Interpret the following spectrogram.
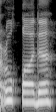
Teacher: دال کی آواز لوٹ کر واپس آئی ہے، یہاں پہ ہم نے قلقلہ کیا ہے، یہاں پہ دال پر قلقلہ کیا جائے گا۔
